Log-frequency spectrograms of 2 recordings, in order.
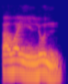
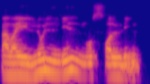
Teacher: কিন্তু এখন নুন, লুনের যে নুন সুকুনটা ছিল সেইটার পরে যেহেতু একটা লাম আসলো, এর জন্য নুনটাকে আমরা বাদ দিয়ে দিলাম, আমরা এখন লামের সাথে সাদ্দা করে ফেললাম। এর জন্য আমরা পড়ছি হচ্ছে ফাওয়াইলুল লিল মুসাল্লিন, রাইট? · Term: ইদগাম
